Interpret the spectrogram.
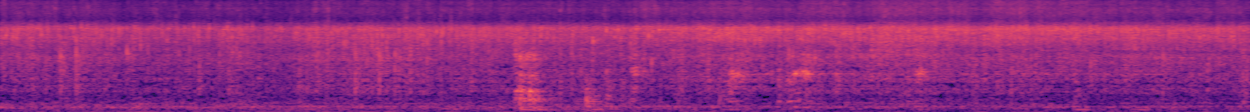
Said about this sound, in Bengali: পেঁয়াজ কুচিগুলো দিয়ে দেবো।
